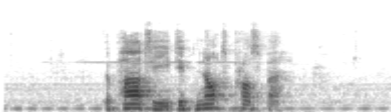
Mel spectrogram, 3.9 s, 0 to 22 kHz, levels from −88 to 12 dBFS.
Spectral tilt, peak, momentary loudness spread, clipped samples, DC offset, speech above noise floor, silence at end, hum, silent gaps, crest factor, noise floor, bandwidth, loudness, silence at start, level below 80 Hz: -7.5 dB/octave; -2 dBFS; 21 LU; under 0.1%; under 0.1%; 37 dB; 1.15 s; none; none; 20 dB; -56 dBFS; 7.6 kHz; -19 LUFS; 1.05 s; -58 dBFS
